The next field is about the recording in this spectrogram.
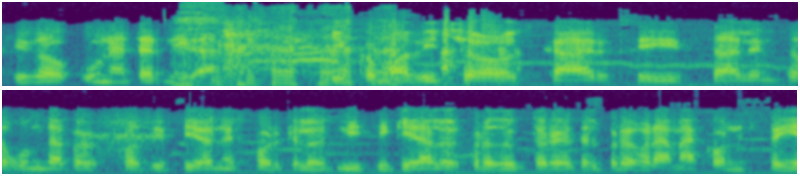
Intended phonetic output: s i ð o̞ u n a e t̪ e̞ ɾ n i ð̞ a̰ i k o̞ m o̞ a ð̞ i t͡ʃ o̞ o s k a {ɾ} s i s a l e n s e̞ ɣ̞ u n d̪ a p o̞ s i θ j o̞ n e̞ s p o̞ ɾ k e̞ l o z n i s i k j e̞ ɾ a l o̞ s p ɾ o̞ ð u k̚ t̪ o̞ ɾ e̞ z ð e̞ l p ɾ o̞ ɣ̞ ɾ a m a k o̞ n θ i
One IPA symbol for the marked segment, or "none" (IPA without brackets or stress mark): ɾ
